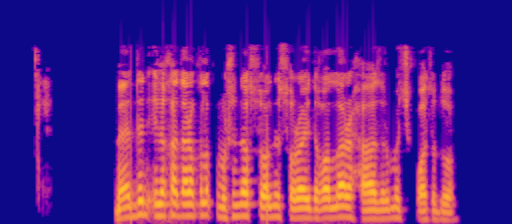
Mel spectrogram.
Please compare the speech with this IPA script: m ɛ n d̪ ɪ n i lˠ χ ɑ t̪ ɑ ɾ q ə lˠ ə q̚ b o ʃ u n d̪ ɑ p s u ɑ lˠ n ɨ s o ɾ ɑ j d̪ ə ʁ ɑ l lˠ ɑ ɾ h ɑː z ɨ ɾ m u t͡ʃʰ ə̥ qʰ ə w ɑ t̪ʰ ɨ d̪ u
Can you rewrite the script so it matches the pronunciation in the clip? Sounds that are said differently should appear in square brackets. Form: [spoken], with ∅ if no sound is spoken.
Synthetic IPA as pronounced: m ɛ n d̪ ɪ n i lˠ χ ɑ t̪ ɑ ɾ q ə lˠ ə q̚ [m] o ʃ u n d̪ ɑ [q] s u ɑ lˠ n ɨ s o ɾ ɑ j d̪ ə ʁ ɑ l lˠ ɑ ɾ h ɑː z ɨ ɾ m u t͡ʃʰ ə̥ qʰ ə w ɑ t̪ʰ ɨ d̪ u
